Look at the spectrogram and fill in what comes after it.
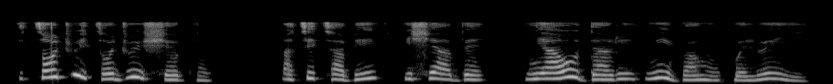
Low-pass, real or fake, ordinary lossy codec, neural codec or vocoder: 7.2 kHz; fake; none; codec, 16 kHz, 8 kbps, FreqCodec, larger model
